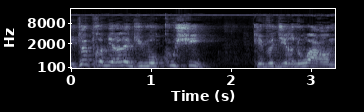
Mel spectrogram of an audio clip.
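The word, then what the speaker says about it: כושי: En hébreu, le mot noir se dit kushi. Alors bien sûr, vous ne connaissez pas l'hébreu, mais faites-moi confiance. Le mot kushi s'écrit en hébreu kaf vav shin yud.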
